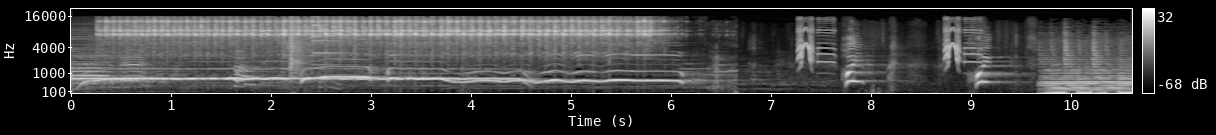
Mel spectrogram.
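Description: A man singing one long held note into a handheld microphone, wavering with vibrato, for about six seconds before breaking off. Near the end come two short high cries, each falling in pitch.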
